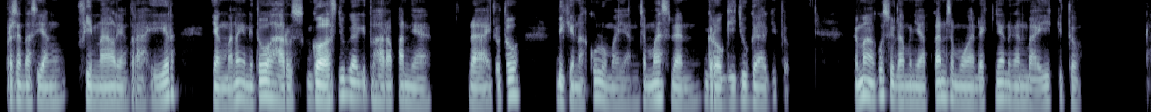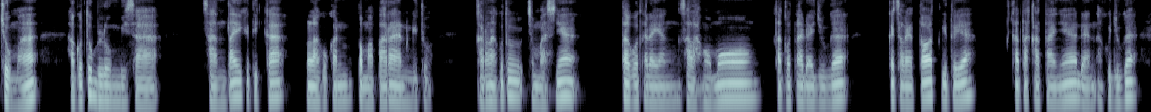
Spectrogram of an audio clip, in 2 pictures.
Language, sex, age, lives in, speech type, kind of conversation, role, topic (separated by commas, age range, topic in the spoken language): Indonesian, male, 20-24, Indonesia, conversation, advice, user, Apa yang biasanya membuat Anda merasa cemas sebelum presentasi penting, dan bagaimana Anda mengatasinya?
